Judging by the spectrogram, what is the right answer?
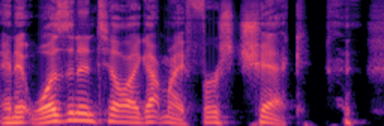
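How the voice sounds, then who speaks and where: A man's plain, everyday voice at a moderate pace with ordinary pitch variation, on a very clean recording with a silent background. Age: 30s. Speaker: podcast host, military veteran. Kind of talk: casual chat. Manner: conversational with frequent fillers.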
